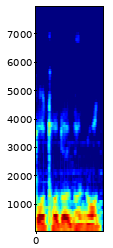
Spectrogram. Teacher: और इसी तरह तवर्ग को दंत व्यंजन कहा जाता है, क्योंकि अगर हम लोग तो थो दो धो नो किसी भी तरह के वर्ण का उच्चारण करते हैं, ध्वनि का उच्चारण करते हैं, उस समय हमारी दांत जो है वो जीभ से लगती है और हवा बंद हो जाती है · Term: दंत्य व्यंजन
